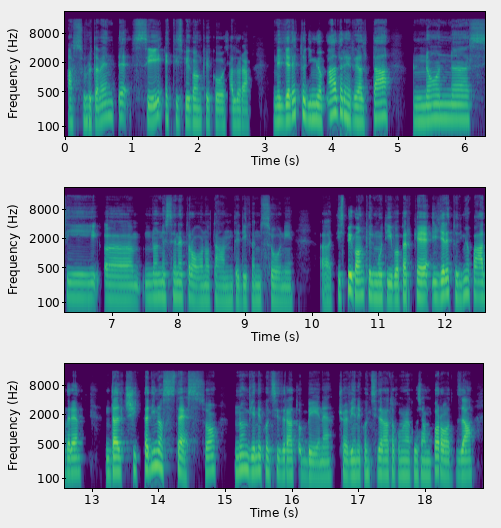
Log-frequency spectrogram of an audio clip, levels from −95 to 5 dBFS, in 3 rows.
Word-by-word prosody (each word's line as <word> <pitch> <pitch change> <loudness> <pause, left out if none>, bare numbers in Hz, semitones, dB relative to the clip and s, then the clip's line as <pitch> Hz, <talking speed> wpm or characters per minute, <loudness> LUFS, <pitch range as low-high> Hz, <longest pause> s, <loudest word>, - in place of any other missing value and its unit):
Assolutamente 125 +6 -3
sì, 130 +6 +1
e 140 -3 -6
ti 130 - -12
spiego 125 -1 -2
anche 120 0 -3
cosa: 110 0 -4
allora, 110 -2 -2 0.3
nel 130 0 -1
dialetto 165 +6 +4
di 140 -3 -2
mio 140 -2 +2
padre 180 +5 +2
in 145 - +1
realtà 130 +6 +1 0.4
non 140 +2 0
si 125 -2 -5
ehm, 110 -2 -2
non 125 +1 -4
ne 125 - -3
se 125 +1 -5
ne 125 -1 -2
trovano 110 -3 -3
tante 110 0 -7
di 110 0 -5
canzoni. 105 -1 -6 0.4
Ehm, - - -5
ti - - -8
spiego 135 +3 +7
anche 135 0 -1
il 125 - -1
motivo, 120 -1 +1
perché 125 0 +5
il 125 -1 -2
dialetto 140 0 +3
di 120 - -4
mio 145 +3 -3
padre, 130 0 +2 0.3
dal 135 +2 +7
cittadino 150 +5 +2
stesso 140 +1 0 0.2
non 150 +3 0
viene 135 0 0
considerato 125 -2 -2
bene, 105 -1 -3
cioè 120 - -2
viene 115 +1 -1
considerato 120 +1 -1
come 115 -1 -6
una 115 0 -2
cosa 115 0 -4
un 115 0 -4
po' 140 +5 +4
rozza 115 -1 +2
125 Hz, 170 wpm, -26 LUFS, 115-135 Hz, 0.4 s, spiego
